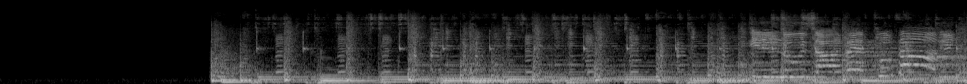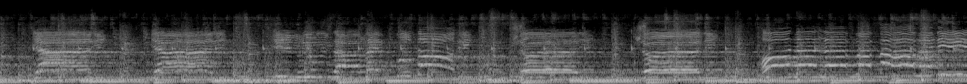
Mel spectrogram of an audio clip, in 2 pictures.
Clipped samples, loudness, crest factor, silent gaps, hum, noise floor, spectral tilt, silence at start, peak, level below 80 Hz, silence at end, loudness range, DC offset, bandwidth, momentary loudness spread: under 0.1%; -24 LUFS; 14 dB; none; none; -69 dBFS; -5.5 dB/octave; 2.1 s; -10 dBFS; -44 dBFS; 0 s; 5 LU; under 0.1%; 14.5 kHz; 7 LU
